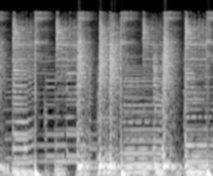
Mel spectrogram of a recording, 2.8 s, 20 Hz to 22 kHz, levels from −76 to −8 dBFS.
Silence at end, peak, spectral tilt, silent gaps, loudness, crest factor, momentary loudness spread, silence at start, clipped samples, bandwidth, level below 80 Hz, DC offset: 0 s; 0 dBFS; -4 dB/octave; none; -11 LUFS; 10 dB; 4 LU; 0 s; 0.2%; 17.5 kHz; -18 dBFS; under 0.1%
